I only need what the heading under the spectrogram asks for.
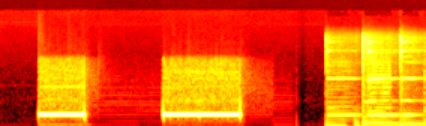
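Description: While calling a telephone service hotline, two long steady telephone ringback tones, each about a second, separated by a pause, followed by a brighter, busier electronic line signal that cuts in loudly. No voices.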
